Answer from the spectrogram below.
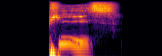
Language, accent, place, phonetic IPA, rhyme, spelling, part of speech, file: German, Germany, Berlin, [piːs], -iːs, Pis, noun, De-Pis.ogg
- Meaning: 1. genitive singular of Pi 2. plural of Pi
